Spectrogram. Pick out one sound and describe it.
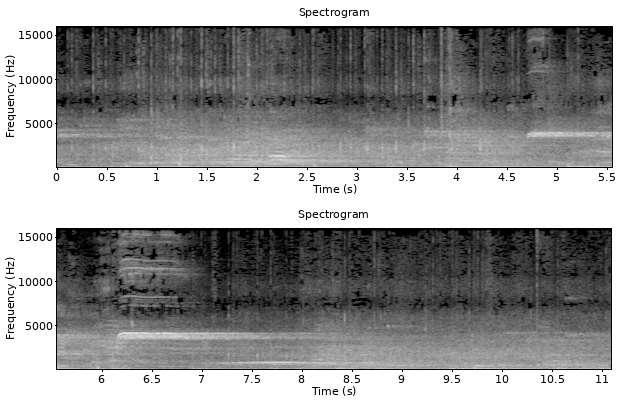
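A basketball thumps as it bounces on the court.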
